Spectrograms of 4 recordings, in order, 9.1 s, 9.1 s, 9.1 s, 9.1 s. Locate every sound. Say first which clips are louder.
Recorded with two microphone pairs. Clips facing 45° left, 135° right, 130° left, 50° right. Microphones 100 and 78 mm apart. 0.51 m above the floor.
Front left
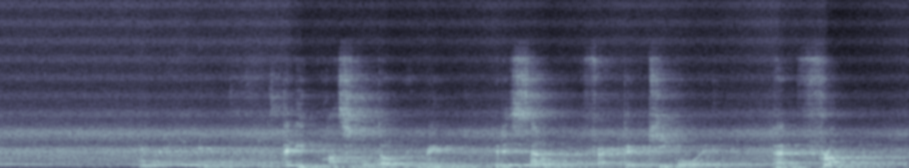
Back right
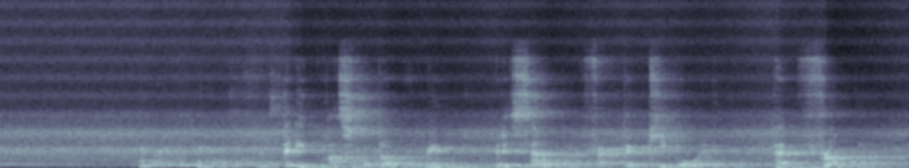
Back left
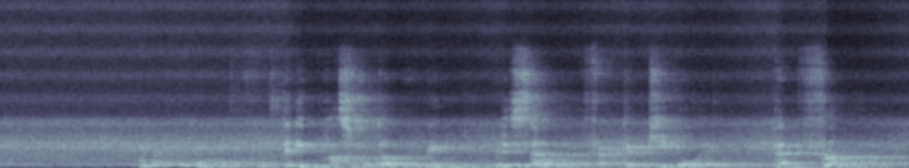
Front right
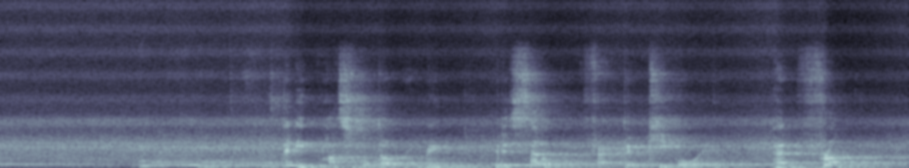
1.4 s a woman speaking: back right 2 dB, back left 3 dB; 125° left, 0.8 m; by 2.7 s 155° left, 2.5 m
2.8 s a man speaking: back right 1 dB, front right 3 dB; 5° right, 1.6 m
